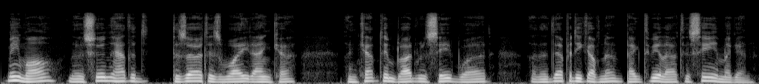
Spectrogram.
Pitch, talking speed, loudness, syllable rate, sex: 130 Hz, 195 wpm, -16 LUFS, 6.7 syllables/s, male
